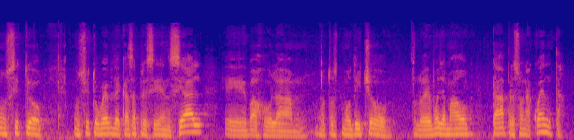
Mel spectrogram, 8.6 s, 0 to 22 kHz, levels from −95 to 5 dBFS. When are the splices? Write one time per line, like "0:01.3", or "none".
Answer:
0:05.0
